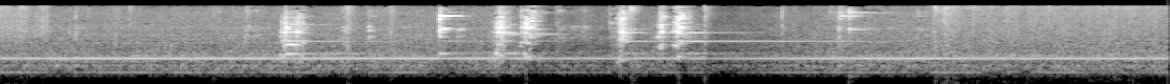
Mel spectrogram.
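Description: Metal plates clank together.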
